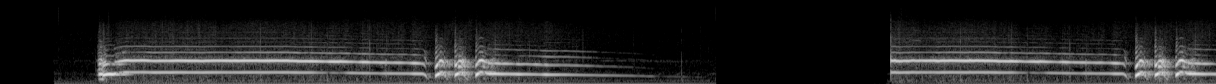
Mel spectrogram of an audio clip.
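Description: A jackal gives long, high wailing howls that break into yips and slowly fade.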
